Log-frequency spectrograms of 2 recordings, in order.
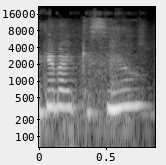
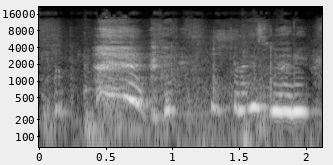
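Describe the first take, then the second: First: Said in the usual way. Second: Laughing. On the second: Real, not acted. Laughing while asking again.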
